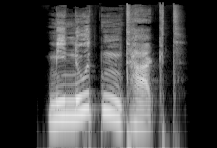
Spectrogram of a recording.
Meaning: minute interval
- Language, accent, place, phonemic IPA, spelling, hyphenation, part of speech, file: German, Germany, Berlin, /miˈnuːtn̩ˌtakt/, Minutentakt, Mi‧nu‧ten‧takt, noun, De-Minutentakt.ogg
